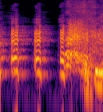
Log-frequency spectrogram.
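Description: A loud sneeze: two short catching breaths followed by a longer, explosive burst of breathy noise, with no talking during it.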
